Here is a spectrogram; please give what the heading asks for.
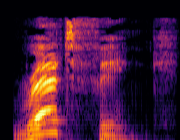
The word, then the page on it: ratfink: British English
